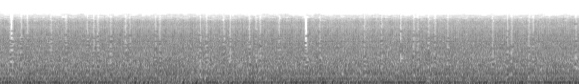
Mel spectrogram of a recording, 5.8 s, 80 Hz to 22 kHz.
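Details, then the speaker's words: 1098cc A-series engine after SU HS2 carburettor service: new float, gaskets and jet, rich H6 needle swapped for an AN needle, points cleaned and reset. Fires straight away with a steady, even burble; normal running. "so we all it's all back together now all seem to be running quite well did after the service the points at the same time it just wasn't getting a good spark but it seemed to clean those up and reset the cap fire it up straight away so fairly happy with how it's running"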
